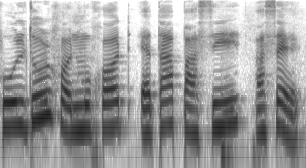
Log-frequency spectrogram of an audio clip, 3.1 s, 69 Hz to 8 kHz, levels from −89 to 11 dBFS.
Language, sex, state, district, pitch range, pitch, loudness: Assamese, male, Assam, Sonitpur, 195-225 Hz, 215 Hz, -12 LUFS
